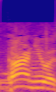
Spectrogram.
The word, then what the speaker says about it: Carnu: Car New is spelled C-A-R-N-U. Johnson's Car New.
